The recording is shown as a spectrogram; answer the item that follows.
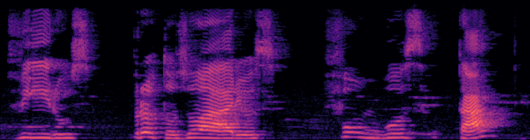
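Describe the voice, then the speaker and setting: Pitch varies in an ordinary way as the words come out very slowly. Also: woman. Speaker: teacher. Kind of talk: lecture. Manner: casual, with many fillers.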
